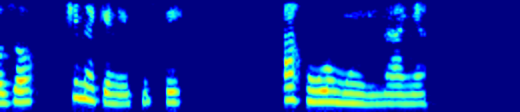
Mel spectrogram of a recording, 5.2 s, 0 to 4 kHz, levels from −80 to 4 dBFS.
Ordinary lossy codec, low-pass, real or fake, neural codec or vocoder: AAC, 32 kbps; 3.6 kHz; real; none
